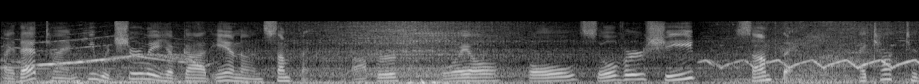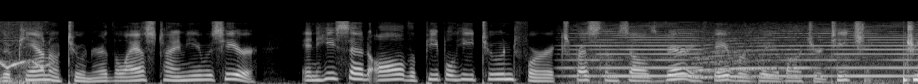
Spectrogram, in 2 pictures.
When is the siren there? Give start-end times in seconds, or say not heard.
0.0-2.2, 7.0-9.8, 14.8-18.3.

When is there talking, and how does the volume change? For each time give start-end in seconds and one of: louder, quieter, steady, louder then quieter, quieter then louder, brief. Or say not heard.
0.0-18.3 steady.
